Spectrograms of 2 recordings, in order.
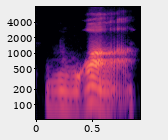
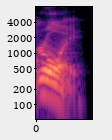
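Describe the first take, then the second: First: The name is said with a French pronunciation. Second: The name is said with an English pronunciation. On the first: The speaker calls it right. "not the French way of saying it, dear youngster. Patrick Waugh" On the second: The speaker calls it wrong. "not Roy"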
